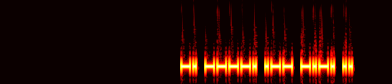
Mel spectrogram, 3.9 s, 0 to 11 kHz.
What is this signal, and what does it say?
Morse code, heard as a keyed tone, about 40 wpm, 700 Hz. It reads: N9WCI
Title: USA Call Signs - 5 Characters - 40wpm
